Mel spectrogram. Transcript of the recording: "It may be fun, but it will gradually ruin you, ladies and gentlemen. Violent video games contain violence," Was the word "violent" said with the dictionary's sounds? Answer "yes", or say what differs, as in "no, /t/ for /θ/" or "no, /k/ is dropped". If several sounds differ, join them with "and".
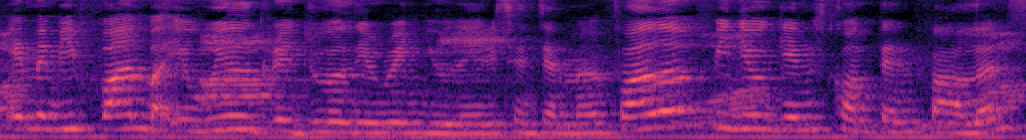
no, /f/ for /v/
